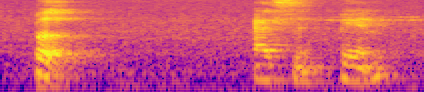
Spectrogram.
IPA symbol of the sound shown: p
